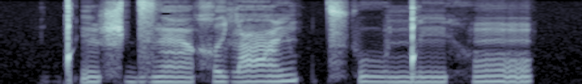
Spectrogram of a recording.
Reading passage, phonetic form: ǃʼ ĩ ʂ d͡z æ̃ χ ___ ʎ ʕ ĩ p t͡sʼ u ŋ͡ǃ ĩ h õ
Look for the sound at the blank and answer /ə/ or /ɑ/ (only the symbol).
ə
